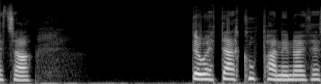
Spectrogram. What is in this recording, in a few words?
"cwpan", Welsh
